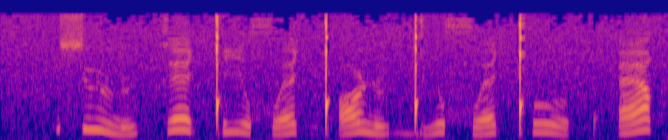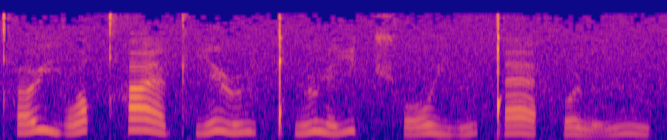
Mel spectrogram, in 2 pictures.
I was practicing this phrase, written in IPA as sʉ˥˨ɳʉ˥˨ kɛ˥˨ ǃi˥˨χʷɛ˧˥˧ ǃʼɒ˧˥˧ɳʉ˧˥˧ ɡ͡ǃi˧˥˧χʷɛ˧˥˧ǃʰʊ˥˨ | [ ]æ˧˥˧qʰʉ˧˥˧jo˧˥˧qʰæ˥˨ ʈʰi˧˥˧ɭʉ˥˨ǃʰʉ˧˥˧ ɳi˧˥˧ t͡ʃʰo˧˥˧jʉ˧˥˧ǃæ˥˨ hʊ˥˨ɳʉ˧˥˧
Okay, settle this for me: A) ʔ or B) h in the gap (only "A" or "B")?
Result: A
